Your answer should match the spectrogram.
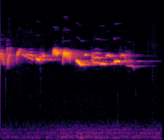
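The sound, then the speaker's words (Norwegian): A bird chirps in a rapid, continuous high-pitched trill for about two seconds, clear, then stops; there is no talking. “Dette er ikke en elg, dette er en fugl.”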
